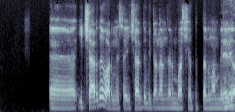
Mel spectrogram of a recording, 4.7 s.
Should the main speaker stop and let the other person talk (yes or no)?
yes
